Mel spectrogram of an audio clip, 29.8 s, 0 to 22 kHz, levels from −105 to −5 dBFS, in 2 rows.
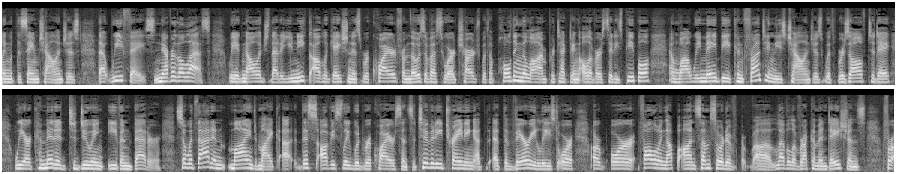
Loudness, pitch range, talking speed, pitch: -18 LUFS, 145-180 Hz, 170 wpm, 160 Hz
